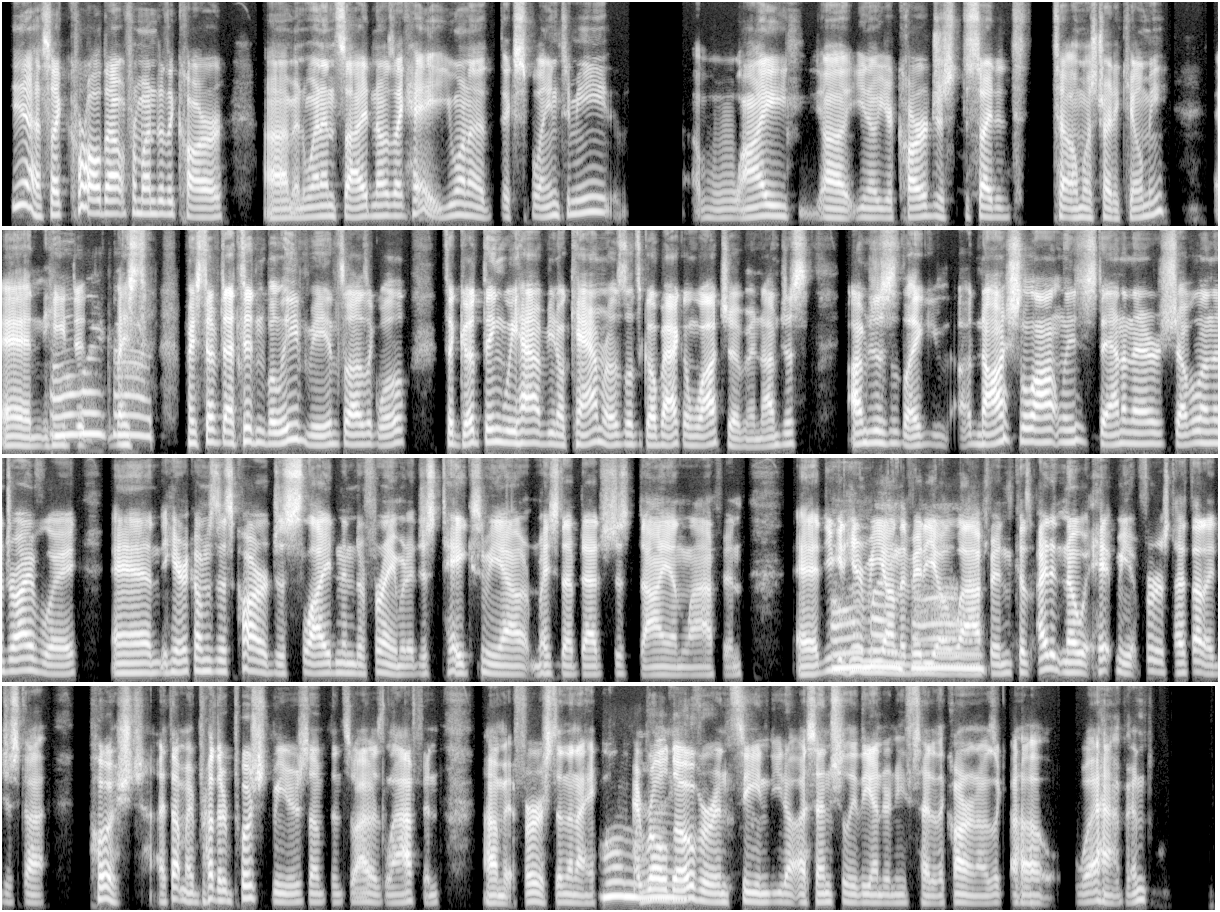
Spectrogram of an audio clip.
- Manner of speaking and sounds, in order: laughing while speaking: "my s"; tapping; laughing while speaking: "brother"; other background noise; laughing while speaking: "Oh"
- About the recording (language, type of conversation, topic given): English, unstructured, Should you share and laugh about your DIY fails to learn and connect, or keep them private?
- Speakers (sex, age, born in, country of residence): female, 40-44, United States, United States; male, 25-29, United States, United States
